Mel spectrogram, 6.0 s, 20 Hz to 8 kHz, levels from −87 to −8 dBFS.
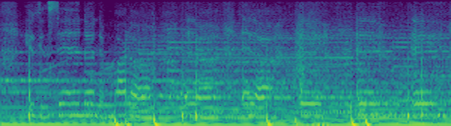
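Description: At about 1.66 s to 1.68 s the audio makes a skip ahead. Roughly a second of sound was discarded, likely by a jitter buffer that had overflowed while later audio was queued, so playback leaps forward with no gap or fill and two moments about a second apart are butted together. It sounds like an abrupt cut. On a spectrogram a vertical seam appears where the patterns before and after fail to continue, all within a band that stops at 8 kHz.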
